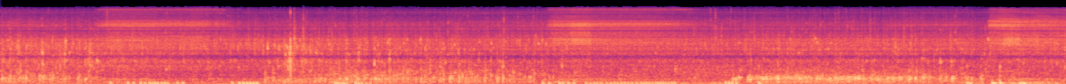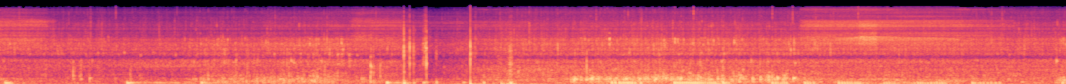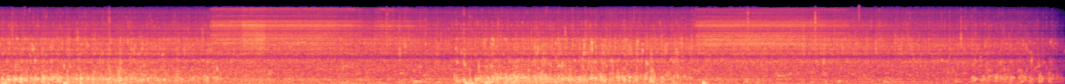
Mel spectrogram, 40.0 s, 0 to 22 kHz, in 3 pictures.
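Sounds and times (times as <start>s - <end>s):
exhaled bubbles rushing: 0.0s - 1.4s, 2.9s - 7.0s, 9.0s - 13.6s, 14.2s - 18.6s, 19.2s - 29.4s, 32.2s - 35.5s, 38.5s - 39.9s
diver inhaling through regulator: 1.2s - 2.9s, 6.8s - 8.7s, 12.3s - 14.1s, 23.2s - 26.0s, 29.3s - 31.8s, 35.3s - 37.5s.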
